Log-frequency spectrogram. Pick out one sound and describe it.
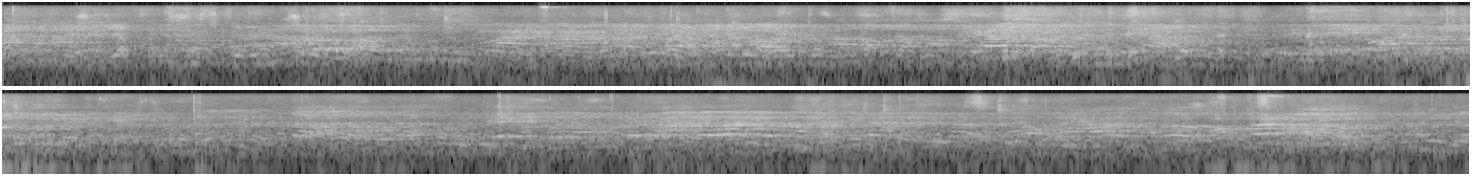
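Spectators shout and call out encouragement in a large echoing hall.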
